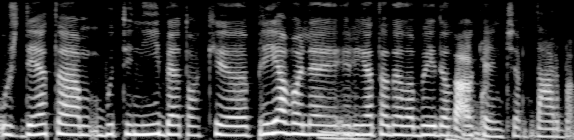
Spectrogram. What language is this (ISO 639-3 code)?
lit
